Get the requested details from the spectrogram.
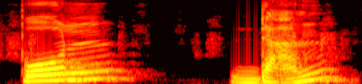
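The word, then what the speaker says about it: pondan: লিঙ্গ সেটা হচ্ছে পন্ডান পি ও এন ডি এন উচ্চারণটা হবে পন্ডান যেটার মানে হচ্ছে আপনার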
